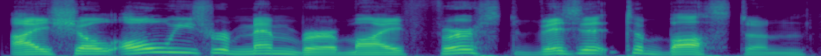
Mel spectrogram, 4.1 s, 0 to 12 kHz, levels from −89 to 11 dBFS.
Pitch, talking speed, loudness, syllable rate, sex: 150 Hz, 130 wpm, -19 LUFS, 3.5 syllables/s, male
